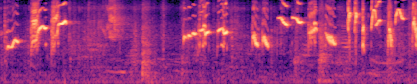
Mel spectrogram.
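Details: A female greater green leafbird, or green cucak, sings energetically: slurred whistles sliding up and down, chattering runs and bright squeaks packed closely together with only a brief pause.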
